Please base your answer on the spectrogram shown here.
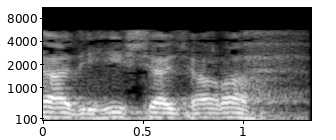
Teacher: لما قلت هذه شجرة ألفظتها هاء ساكنة، ذهبت التاء تحولت إلى هاء. طيب إذا وصلت هذه شجرة طويلة وهذه شجرة قصيرة، نعم، هكذا عندما أصل تعود التاء.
